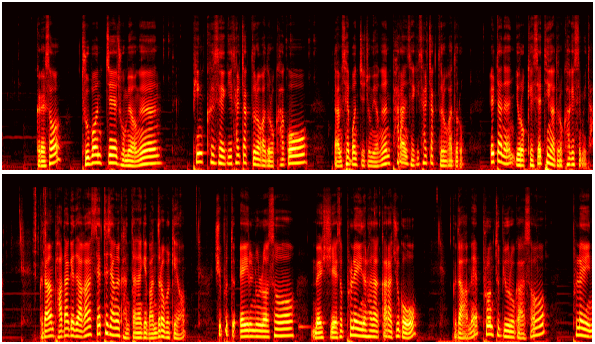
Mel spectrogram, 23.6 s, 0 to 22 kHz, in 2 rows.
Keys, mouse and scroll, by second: 0.9 click, 2.2 click, 3.3 click, 5.7 click, 6.2 click, 7.3 click, 11.3 click, 11.8 shift+middle click, 16.2 shift+a, 20.3-20.9 scroll down 1, 20.9 `, 21.6-22.4 scroll up 4, 22.5 shift+middle drag, 23.0-23.3 scroll up 1, 23.3 g.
